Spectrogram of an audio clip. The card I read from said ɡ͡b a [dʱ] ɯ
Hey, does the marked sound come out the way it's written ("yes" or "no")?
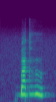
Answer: yes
